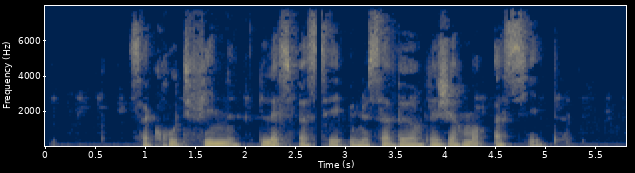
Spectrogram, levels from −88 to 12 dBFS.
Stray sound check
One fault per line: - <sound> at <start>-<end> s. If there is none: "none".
- dropout at 2.7-2.8 s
